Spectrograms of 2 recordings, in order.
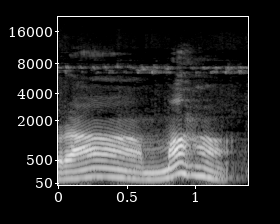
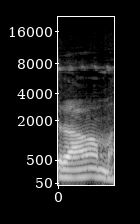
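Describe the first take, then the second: First: The word ends with an added breathy ha echo. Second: The word ends plainly on the m sound. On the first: "इसमें विसर्ग लग गया तो इसको पढ़ेंगे हम लोग" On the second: "जैसे ये राम है"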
